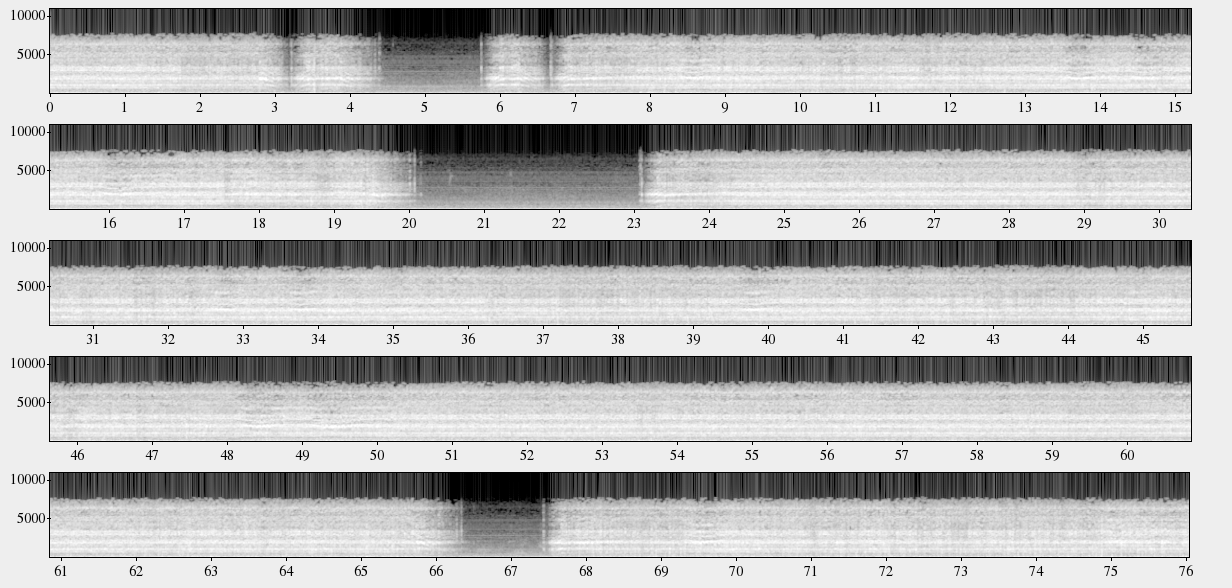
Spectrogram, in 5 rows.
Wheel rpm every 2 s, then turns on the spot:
200, 130, 20, 110, 200, 200, 200, 200, 200, 170, 0, 50, 190, 200, 200, 200, 200, 200, 200, 200, 200, 200, 200, 200, 200, 200, 200, 200, 200, 200, 200, 200, 180, 40, 190, 200, 200, 200.
none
